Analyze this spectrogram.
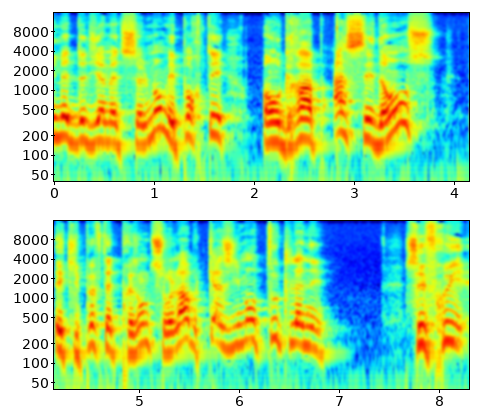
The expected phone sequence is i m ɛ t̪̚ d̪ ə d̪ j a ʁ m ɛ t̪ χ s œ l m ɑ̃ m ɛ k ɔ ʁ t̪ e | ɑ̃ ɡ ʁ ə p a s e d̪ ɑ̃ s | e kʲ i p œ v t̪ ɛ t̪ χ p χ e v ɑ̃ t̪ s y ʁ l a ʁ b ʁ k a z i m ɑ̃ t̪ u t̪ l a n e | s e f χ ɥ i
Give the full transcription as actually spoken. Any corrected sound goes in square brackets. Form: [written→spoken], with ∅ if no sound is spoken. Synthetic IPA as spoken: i m ɛ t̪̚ d̪ ə d̪ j a [ʁ→∅] m ɛ t̪ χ s œ l m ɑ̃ m ɛ [k→p] ɔ ʁ t̪ e | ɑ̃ ɡ ʁ [ə→a] p a s e d̪ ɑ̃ s | e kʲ i p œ v t̪ ɛ t̪ χ p χ e [v→z] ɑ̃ t̪ s y ʁ l a ʁ b ʁ k a z i m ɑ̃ t̪ u t̪ l a n e | s e f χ ɥ i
